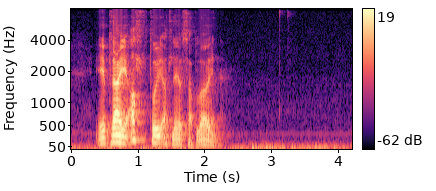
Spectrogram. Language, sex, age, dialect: Faroese, male, 36-60, Norðurstreymoy/Eysturoy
